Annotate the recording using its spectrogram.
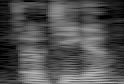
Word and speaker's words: Otego: And originally from Otego. Is that how you say it? – Otego, yeah.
